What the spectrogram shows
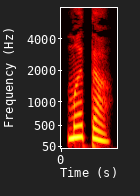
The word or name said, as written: ಮತ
